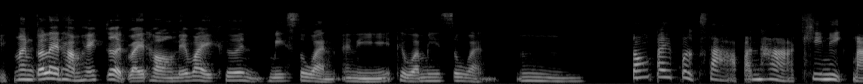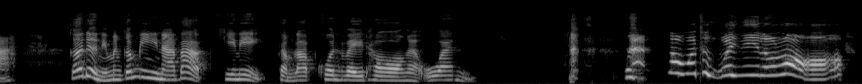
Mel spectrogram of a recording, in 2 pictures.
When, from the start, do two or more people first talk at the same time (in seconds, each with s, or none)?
none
